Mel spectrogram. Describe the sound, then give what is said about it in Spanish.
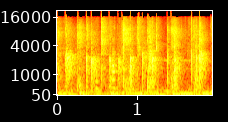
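Applause from a few people, loud, sharp hand claps in a rapid, fairly even rhythm for two seconds, with faint voices mixed in. “Un aplauso para Afro.”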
